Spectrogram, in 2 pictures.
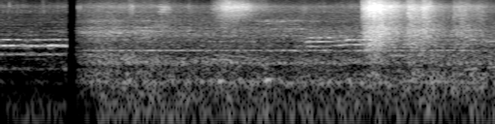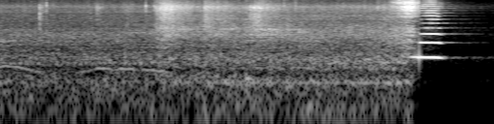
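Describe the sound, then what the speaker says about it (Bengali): A train pulls into a station, a loud sustained rumble of wheels and carriages rolling close by, with brief horn toots near the end before the noise cuts off. "আমাদের ট্রেন আসছে।"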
